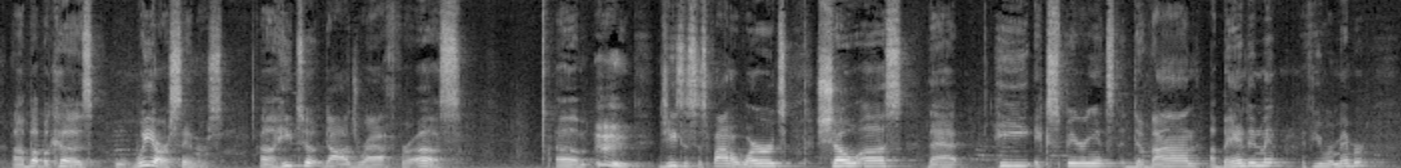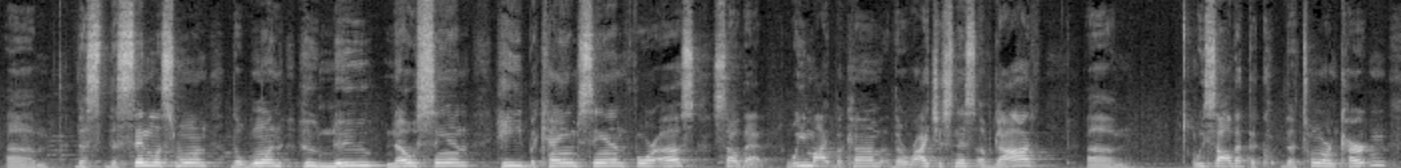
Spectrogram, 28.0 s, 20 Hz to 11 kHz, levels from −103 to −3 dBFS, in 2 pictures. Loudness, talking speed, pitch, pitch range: -27 LUFS, 130 wpm, 180 Hz, 155-200 Hz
